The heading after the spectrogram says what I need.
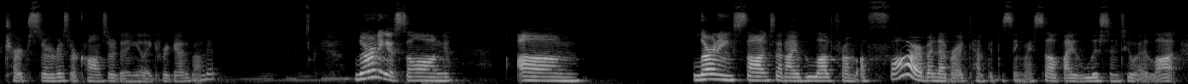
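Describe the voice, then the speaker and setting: A young woman chatting to camera in a loose, meandering way, peppering her talk with "um" and "like" and light laughs. Her voice sits a little low for a woman. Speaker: vlogger and classical singer. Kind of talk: rambling casual chat to camera.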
